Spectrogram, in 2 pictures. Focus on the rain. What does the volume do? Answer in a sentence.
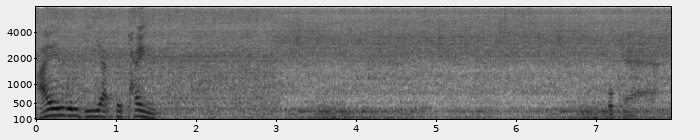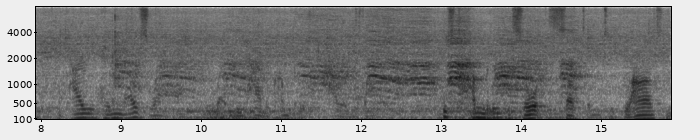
The loudness of the rain stays about the same.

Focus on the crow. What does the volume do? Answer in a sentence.
The volume of the crow goes up.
